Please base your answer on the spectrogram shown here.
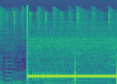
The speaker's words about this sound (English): Oh, okay, hold on. This person I need to call immediately.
